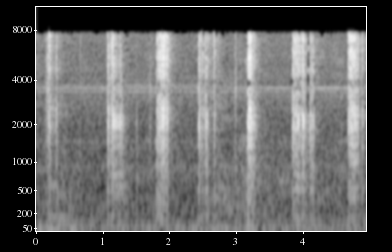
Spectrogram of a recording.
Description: Emergency Alert System (SAME) tones, heard as harsh buzzing bursts. It is heard from 1.0 to 4.2 s.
